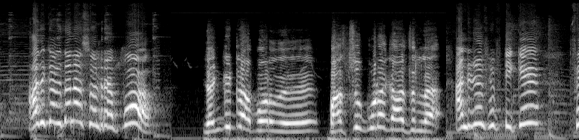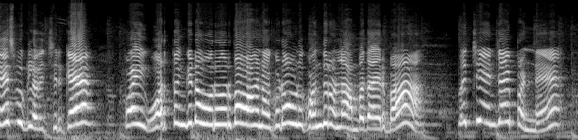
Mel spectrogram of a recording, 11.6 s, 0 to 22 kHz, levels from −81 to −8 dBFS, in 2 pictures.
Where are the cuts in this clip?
4.4 s

